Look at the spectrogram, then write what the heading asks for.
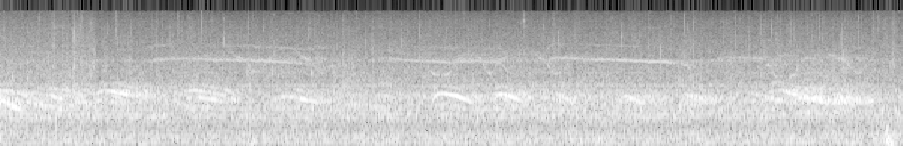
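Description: Several birds calling over and over in short, arching chirps, over a steady hiss. A thin, high whistle is held from about a second in until about four seconds in.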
